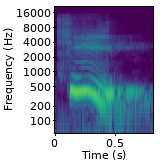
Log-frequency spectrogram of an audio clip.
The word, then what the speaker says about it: key: Key, que é a palavra chave, o E e o Y a gente pronuncia com som de I, então fica key.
